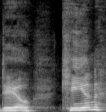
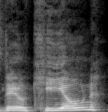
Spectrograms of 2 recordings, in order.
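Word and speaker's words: Dale Keown: how to pronounce specifically I seem to be getting comments about my pronunciation of Dale Kean is what I used to say and Todd McFarlan is what I used to say um but from General consensus it seems like it's Dale Keon and uh Todd McFarland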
